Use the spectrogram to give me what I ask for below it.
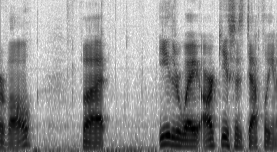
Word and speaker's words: Arceus: for them it's arceus i thought it was arceus when i was a kid but it's actually pronounced arceus so for anybody watching it's arceus but i'm not going to tell you how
